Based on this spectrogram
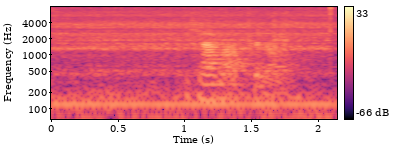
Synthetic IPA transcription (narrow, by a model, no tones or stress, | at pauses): ʔɪçhaːbəʔa̰p̚ɡ̥ənɔ̰mt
